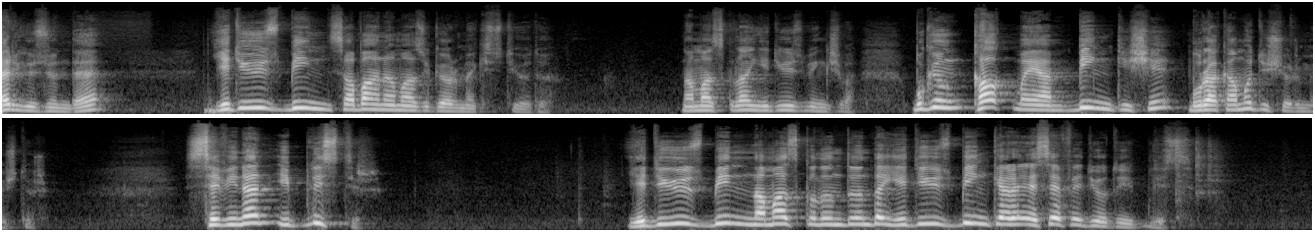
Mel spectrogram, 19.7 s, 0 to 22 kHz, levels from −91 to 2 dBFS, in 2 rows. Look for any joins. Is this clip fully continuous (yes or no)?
yes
